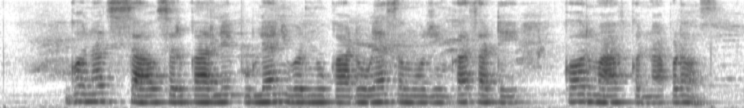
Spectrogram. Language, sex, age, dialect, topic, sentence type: Marathi, female, 18-24, Northern Konkan, banking, statement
